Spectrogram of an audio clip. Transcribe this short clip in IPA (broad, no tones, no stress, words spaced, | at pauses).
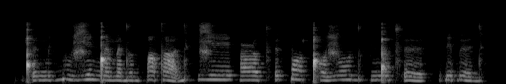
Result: ǃʼøŋ͡meɡ͡bu ʑe ŋ͡ǃæmædod ɓɔtˤød | ʑe | ʕot͡sʼøk͡pɔ ǃʰɔʑod | ŋ͡ǃut͡sʼø | ɗeɓød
